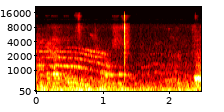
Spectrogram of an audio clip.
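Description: A faint, drawn-out animal call, falling in pitch and fading out a little after a second in, then a single soft click.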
